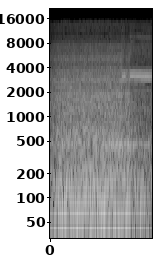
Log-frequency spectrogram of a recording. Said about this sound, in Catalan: I un dels altres sons de les darreres hores ha estat el dels tractors a les carreteres de Mallorca i Menorca.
